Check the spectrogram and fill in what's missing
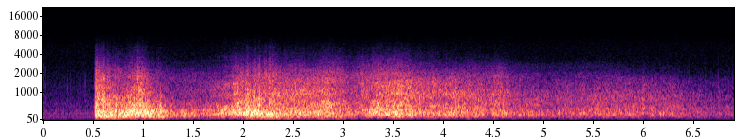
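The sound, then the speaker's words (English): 60-millimeter mortar high-explosive rounds from a mortar mission go off at night with one sudden, loud blast, followed by a deep rolling rumble that swells again a couple of times as further bursts echo and slowly fade. No one speaks. “every once in a while, a 60-millimeter mortar mission is called out to our left front hole mountain out there.”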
